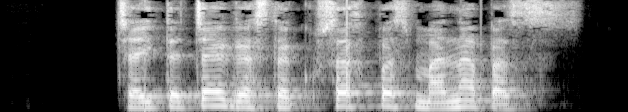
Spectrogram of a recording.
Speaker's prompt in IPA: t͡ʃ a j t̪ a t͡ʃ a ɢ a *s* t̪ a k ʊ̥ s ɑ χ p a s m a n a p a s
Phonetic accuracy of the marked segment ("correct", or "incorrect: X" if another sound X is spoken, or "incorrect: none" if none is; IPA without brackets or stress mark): correct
